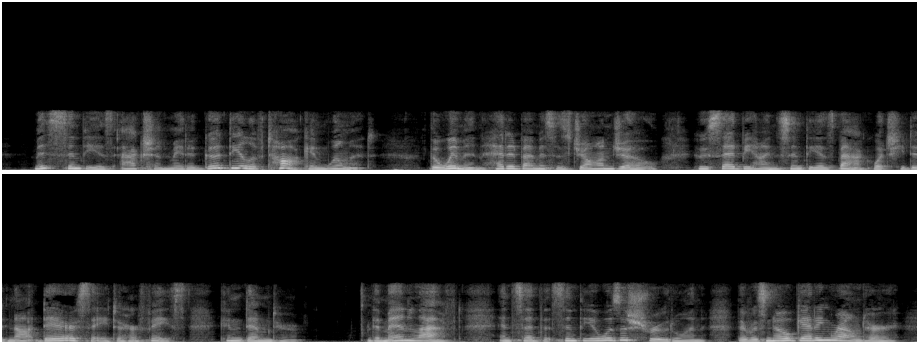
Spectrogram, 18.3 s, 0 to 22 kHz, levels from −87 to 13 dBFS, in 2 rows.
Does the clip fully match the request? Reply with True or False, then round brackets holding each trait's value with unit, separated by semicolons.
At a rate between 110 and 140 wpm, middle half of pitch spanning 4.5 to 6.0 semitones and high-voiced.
False (160 wpm; 5.2 semitones; 205 Hz)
